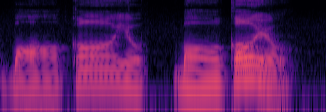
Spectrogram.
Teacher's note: the G bottom consonant carried on to the next syllable.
